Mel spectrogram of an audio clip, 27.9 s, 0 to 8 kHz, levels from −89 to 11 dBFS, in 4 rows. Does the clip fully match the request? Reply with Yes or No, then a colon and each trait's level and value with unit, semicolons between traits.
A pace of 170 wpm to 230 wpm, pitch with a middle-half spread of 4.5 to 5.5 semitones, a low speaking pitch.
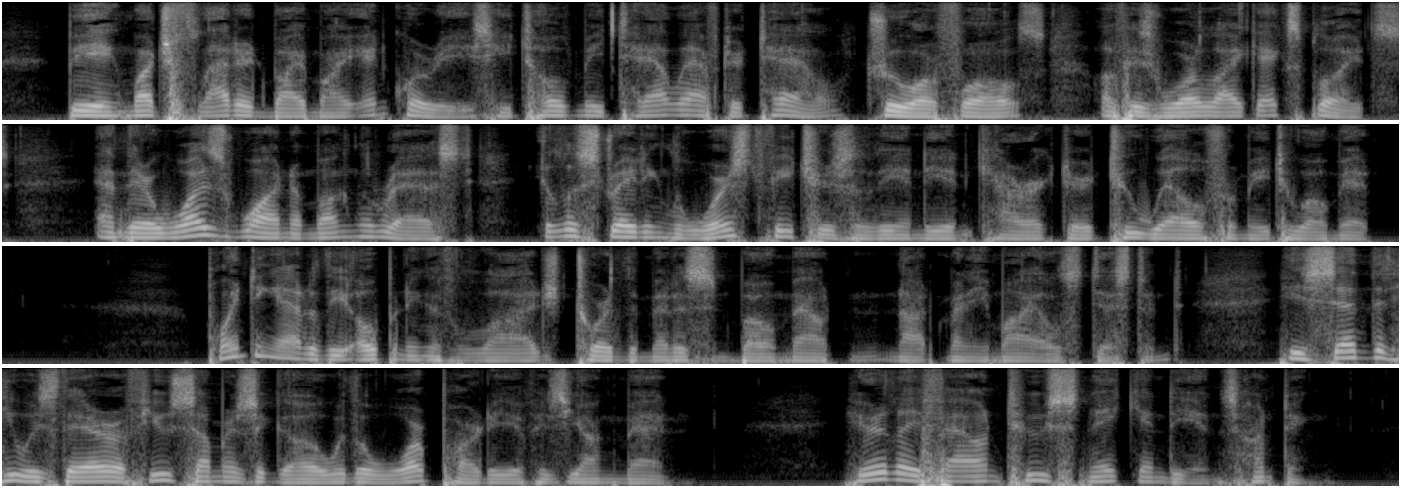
Yes: average, 175 wpm; average, 4.8 semitones; low, 110 Hz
